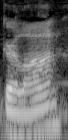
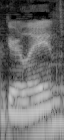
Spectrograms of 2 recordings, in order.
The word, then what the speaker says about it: Guerlain: It is by the House of Guerlain, or Guerlain, depending on how you pronounce it.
